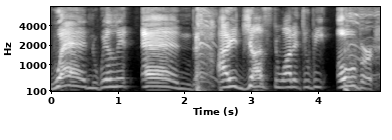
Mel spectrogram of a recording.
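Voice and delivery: scream dragged out, end stretched. Recalling watching a movie with friends in an empty theater, retelling their screaming. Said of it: "we're just screaming like".

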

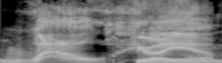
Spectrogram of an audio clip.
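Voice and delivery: very slow, terrible drawl, each word dragged out. Answering a welcome to the show: unintended terrible Christopher Walken voice. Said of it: "I did not intend to do a terrible Christopher Walken just then".

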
